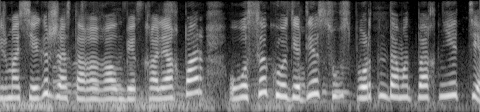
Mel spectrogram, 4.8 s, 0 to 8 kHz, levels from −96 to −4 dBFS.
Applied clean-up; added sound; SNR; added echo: none; none; none; none.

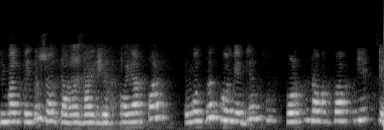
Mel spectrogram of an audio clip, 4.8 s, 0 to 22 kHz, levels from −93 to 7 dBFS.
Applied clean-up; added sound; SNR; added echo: neural mask model DeepFilterNet 3.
